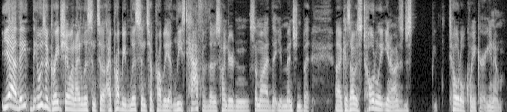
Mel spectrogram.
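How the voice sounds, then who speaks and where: Male podcast host, middle pitch, dry close sound, laughs at himself a lot. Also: a little fast, dry recording. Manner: laughs often, self-deprecating. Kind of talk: casual conversation.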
